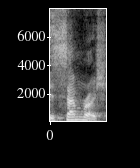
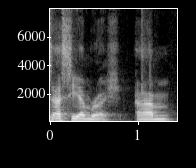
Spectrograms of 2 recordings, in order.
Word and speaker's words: Semrush: We always say SEMrush here, but that's very Dutch, I guess. But it is SEMrush.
